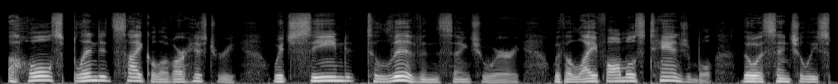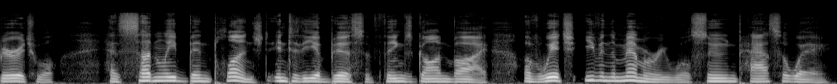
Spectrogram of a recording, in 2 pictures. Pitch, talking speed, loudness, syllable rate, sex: 135 Hz, 150 wpm, -19 LUFS, 4.6 syllables/s, male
